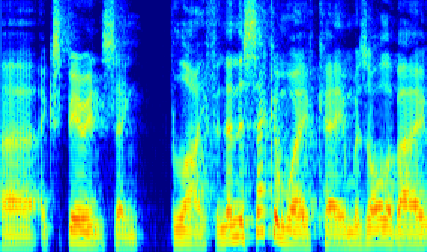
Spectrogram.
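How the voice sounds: A man with a British accent at a medium pitch, fairly slow pace and big pitch swings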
